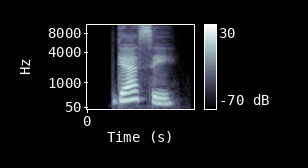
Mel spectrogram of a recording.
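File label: "gassy" English, British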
